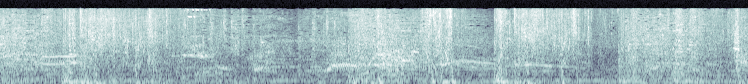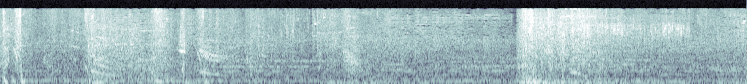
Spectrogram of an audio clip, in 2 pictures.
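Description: A man talks into a headset microphone.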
